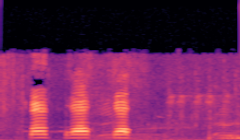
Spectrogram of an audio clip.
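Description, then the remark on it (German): Ducks swimming on a lake quacking: three loud, nasal quacks in quick, even succession, followed after a short pause by a softer, drawn-out call. “Nur ein Schwimmschwan. Äh, äh, Enten, ganz richtig,”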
